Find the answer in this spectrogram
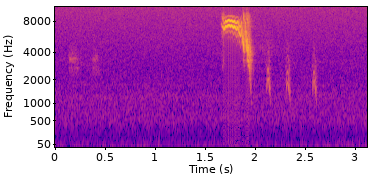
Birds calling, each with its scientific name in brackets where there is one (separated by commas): American Robin (Turdus migratorius)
